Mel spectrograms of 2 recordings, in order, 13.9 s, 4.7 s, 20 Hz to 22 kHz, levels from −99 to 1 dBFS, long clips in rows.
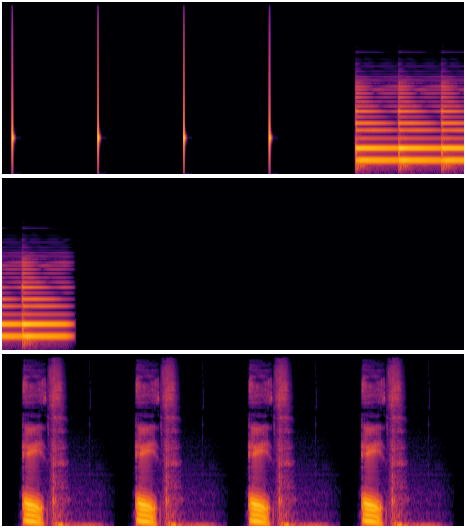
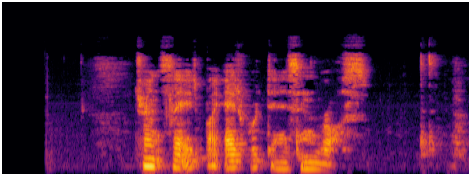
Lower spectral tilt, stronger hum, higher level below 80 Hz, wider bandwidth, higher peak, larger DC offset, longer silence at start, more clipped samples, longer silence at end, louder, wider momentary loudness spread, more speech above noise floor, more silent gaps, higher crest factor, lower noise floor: first, -7 dB/octave vs -4 dB/octave; neither; first, -42 dBFS vs -62 dBFS; first, 18.5 kHz vs 9.4 kHz; about the same, 0 dBFS vs -2 dBFS; neither; second, 0.1 s vs 1.35 s; neither; first, 0.35 s vs 0.05 s; about the same, -20 LUFS vs -20 LUFS; about the same, 15 LU vs 17 LU; first, over 72 dB vs 38 dB; first, 0.18-0.95 s, 1.04-1.80 s, 1.89-2.66 s, 2.75-3.53 s, 5.35-9.36 s, 10.36-10.49 s, 11.49-11.62 s, 12.62-12.75 s vs none; about the same, 22 dB vs 20 dB; first, under -90 dBFS vs -58 dBFS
